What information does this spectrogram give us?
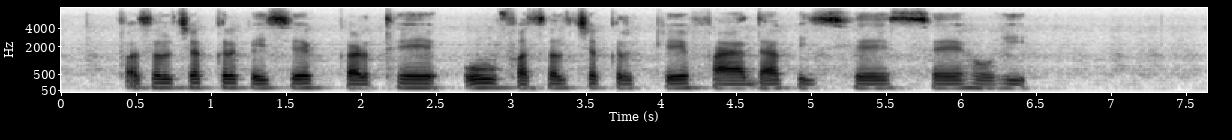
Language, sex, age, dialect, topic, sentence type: Chhattisgarhi, male, 18-24, Western/Budati/Khatahi, agriculture, question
